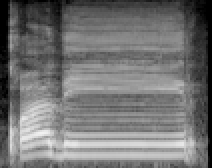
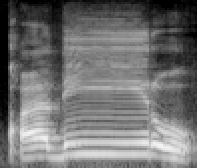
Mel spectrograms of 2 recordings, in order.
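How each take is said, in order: First: The word stops on a bare final r. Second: The word ends with a short u vowel. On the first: The reciter pauses at the end of the verse. "इसे वक्फ में पढ़ेंगे" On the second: The reciter continues into the next verse. "अगर यहां पर वक्फ ना करना हो तो फिर इस लफ्ज़ को क़ादीर नहीं पढ़ेंगे, बल्कि क़ादीरु"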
